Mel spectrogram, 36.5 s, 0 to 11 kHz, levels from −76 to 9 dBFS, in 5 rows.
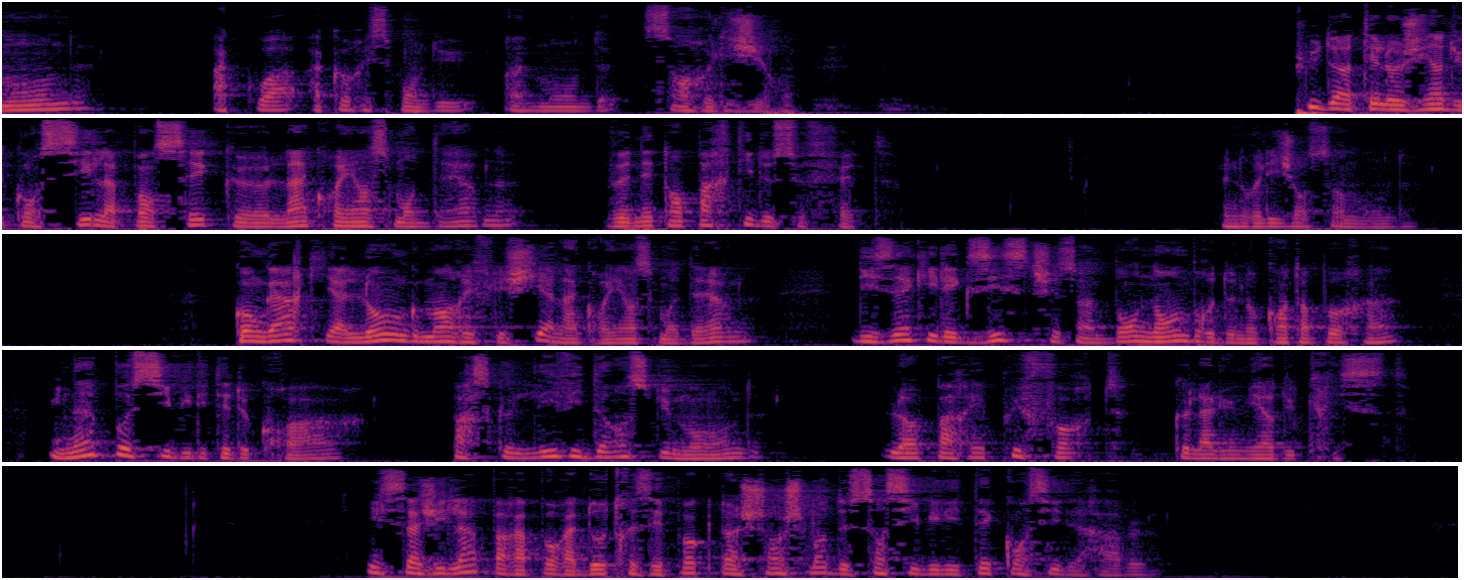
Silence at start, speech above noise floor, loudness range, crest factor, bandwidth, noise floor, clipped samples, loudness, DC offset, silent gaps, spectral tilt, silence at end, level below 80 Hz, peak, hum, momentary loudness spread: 0 s; 50 dB; 8 LU; 24 dB; 11 kHz; -81 dBFS; under 0.1%; -31 LUFS; under 0.1%; none; -4 dB/octave; 1.5 s; -54 dBFS; -8 dBFS; none; 14 LU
